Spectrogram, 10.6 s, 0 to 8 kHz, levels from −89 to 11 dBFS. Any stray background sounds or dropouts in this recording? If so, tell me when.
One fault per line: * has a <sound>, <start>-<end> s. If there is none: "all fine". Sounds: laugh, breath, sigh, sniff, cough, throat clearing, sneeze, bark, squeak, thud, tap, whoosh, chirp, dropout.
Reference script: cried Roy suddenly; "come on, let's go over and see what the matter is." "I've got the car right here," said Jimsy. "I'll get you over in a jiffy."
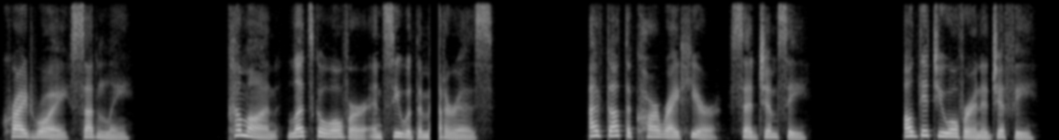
* has a dropout, 4.3-4.4 s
